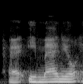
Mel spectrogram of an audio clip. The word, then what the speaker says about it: Emmanuel: And it's Emmanuel NMA, all one word.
